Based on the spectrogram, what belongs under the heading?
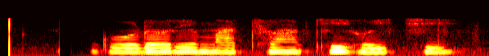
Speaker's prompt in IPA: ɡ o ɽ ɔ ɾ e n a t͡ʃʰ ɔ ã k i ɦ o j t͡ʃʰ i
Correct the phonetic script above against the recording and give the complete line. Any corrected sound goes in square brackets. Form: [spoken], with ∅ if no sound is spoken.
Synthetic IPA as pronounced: ɡ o ɽ ɔ ɾ e [m] a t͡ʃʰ ɔ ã [kʰ] i ɦ o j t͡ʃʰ i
